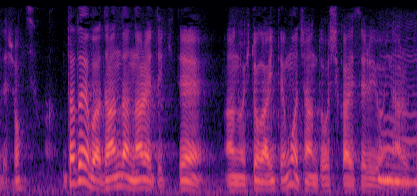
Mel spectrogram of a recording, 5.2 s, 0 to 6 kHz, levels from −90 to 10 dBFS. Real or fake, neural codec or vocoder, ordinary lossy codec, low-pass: real; none; MP3, 48 kbps; 5.4 kHz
